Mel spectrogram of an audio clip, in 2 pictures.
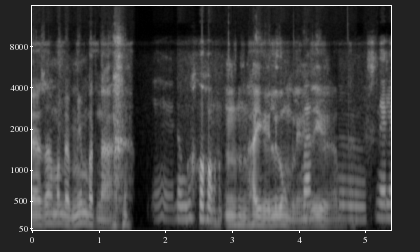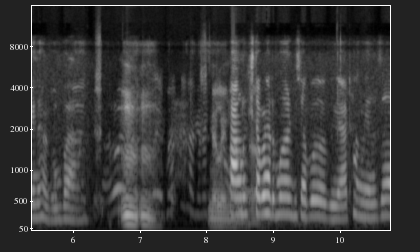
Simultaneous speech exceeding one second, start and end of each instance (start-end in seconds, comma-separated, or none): none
